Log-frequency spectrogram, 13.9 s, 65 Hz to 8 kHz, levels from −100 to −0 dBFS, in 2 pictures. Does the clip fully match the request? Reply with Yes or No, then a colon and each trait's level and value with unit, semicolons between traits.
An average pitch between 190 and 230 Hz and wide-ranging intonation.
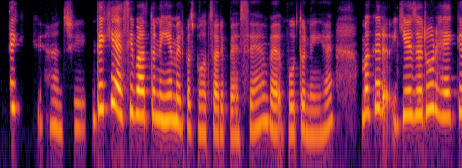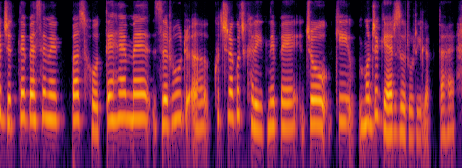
No: very high, 250 Hz; wide, 6.3 semitones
